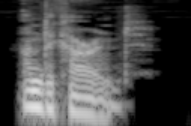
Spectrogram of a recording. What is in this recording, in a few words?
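"undercurrent", Australian English; pronunciations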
